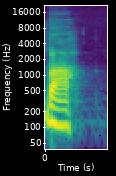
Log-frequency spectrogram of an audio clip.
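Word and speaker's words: beatha: That's pronounced ba. B-E-A-T-H-E-A.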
